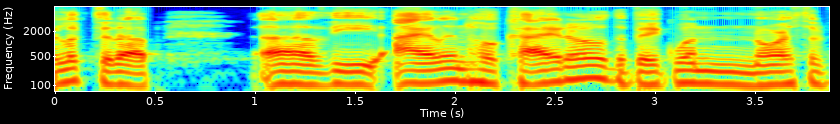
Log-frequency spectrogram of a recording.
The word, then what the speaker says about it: Hokkaido: very close to H is it Hokkaido or hokido how do you say uh I'm not sure it's Hokkaido I'm pretty sure took like a semester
